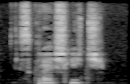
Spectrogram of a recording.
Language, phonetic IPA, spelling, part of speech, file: Polish, [ˈskrɛɕlʲit͡ɕ], skreślić, verb, LL-Q809 (pol)-skreślić.wav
